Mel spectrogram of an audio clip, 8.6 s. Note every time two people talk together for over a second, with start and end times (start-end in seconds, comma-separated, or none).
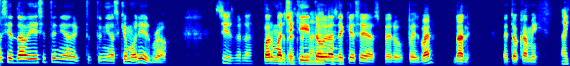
3.9-5.2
